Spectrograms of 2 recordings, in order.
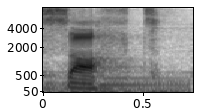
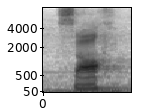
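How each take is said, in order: First: The final T is clearly pronounced. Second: The final T is barely pronounced at all. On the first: "Whereas they were pronouncing it soft" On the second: "I pretty much don't even pronounce the last T"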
